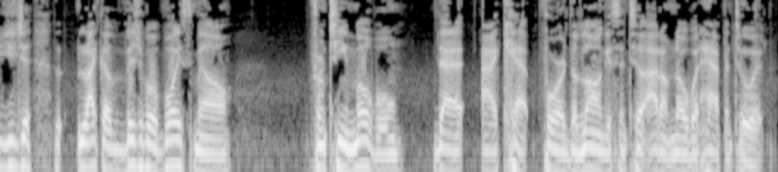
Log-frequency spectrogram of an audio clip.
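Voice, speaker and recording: A man with a very low voice speaks to his viewers in a loose, rambling way, often restarting his sentences. He sounds candid and close to tears. The recording is close and dry, with no room sound. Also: a little mellow, husky, no room sound. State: tearful. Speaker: channel host. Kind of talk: casual personal vlog talk.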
